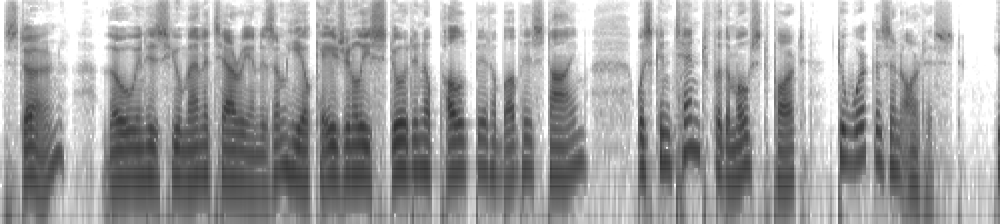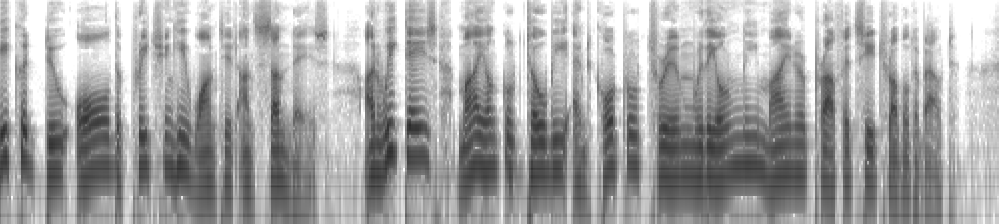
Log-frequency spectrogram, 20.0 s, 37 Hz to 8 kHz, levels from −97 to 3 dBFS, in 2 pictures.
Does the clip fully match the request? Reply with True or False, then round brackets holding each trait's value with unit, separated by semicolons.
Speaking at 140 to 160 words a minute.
True (155 wpm)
